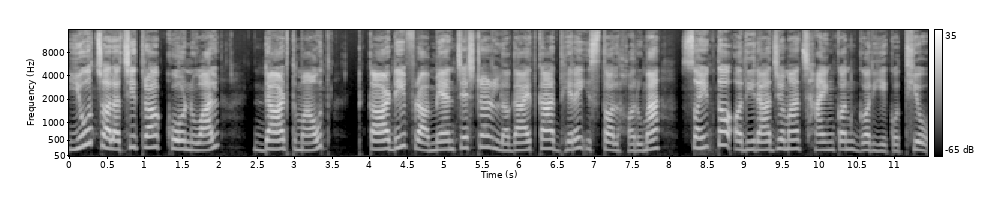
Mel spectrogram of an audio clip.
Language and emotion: Nepali, neutral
